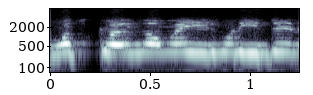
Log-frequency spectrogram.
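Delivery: high, loud bewildered questions; a porter baffled by the pre-Passover frenzy, high and loud; bewildered asking. Acted. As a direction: ask the crowd, baffled and urgent. Chaim bewildered by the rush.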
